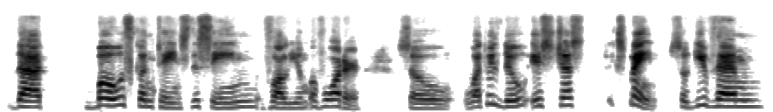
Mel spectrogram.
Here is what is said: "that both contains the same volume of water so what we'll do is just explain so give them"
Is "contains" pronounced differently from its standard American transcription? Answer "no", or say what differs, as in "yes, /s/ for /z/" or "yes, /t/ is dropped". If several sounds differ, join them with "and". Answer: yes, /s/ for /z/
